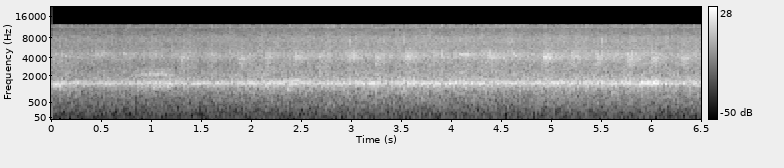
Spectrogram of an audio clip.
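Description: Steady rain falling, a continuous hiss with faint light patter, over a constant high-pitched whine.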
